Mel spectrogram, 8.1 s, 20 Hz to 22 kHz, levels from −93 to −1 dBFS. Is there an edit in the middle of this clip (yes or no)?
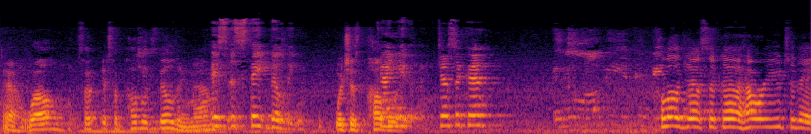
no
